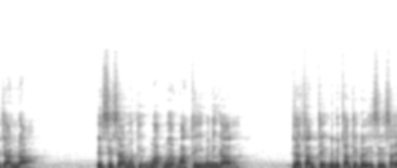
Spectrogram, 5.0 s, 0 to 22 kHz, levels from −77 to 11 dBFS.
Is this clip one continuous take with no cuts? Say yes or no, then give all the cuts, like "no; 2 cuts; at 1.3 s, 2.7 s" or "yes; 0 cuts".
yes; 0 cuts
